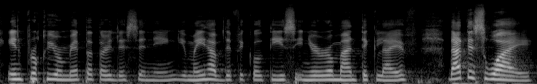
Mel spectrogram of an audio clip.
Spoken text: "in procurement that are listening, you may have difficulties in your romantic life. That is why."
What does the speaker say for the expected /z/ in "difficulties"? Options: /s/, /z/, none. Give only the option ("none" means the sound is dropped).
/s/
